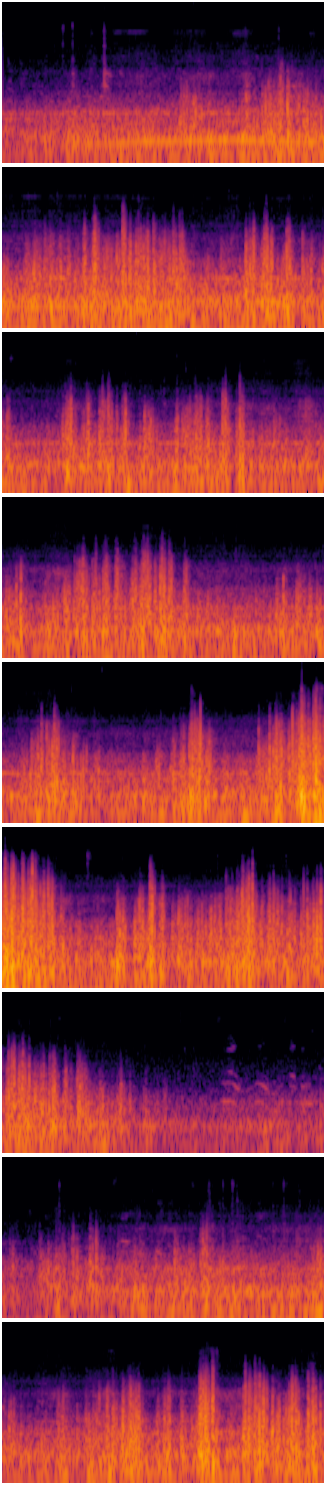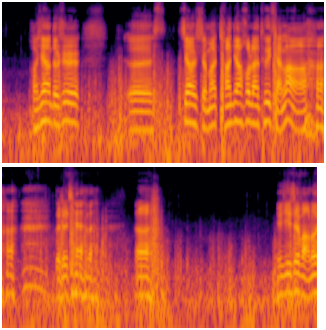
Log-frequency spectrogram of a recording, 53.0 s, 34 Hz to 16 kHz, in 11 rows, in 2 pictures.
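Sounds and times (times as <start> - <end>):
road and tyre rumble in car: 0.0 - 53.0
wind noise on microphone: 1.7 - 31.6, 32.9 - 53.0.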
